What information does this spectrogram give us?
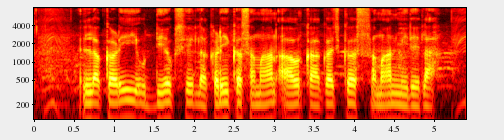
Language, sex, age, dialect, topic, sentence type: Bhojpuri, male, 18-24, Western, agriculture, statement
